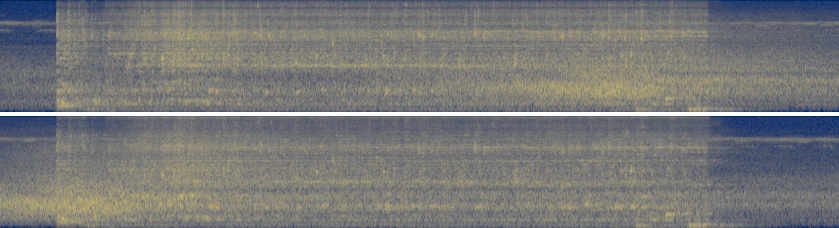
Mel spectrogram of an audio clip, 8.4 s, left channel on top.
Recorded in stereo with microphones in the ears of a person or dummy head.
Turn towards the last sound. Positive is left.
turn(degrees=15)  # may be behind; listen again after turning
